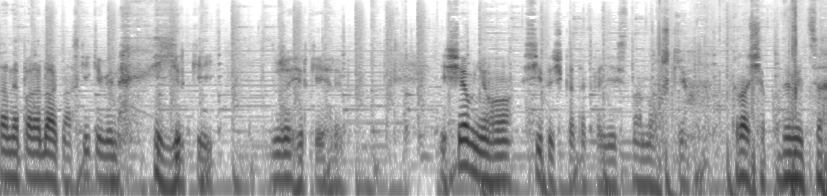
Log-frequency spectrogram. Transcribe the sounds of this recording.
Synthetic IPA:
t̪sɛnɛpeɾed̪ɑt̪ʲnɐskʲilʲkɪʋʲinɦʲirkɪj | d̪uʒɛɦʲirkɪjɦɾɪb | iʃt͡ʃɛwnʲɔɦɔsʲit̪ɔt͡ʃkɐt̪ɐkɑjɛsʲtʲnɐnɔʃkʲikɾɑʃt͡ʃɛpɔd̪ɪʋɪt͡sʲːɐ

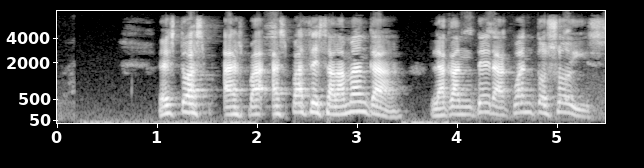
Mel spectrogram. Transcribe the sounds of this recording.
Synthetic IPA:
e̞st̪o | aspaθesalamãŋkalakant̪e̞ɾakwant̪o̞so̞js

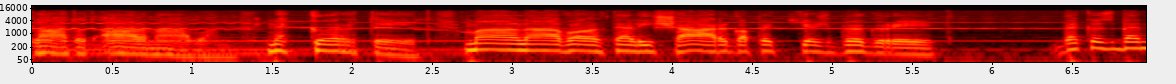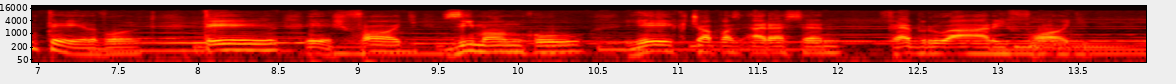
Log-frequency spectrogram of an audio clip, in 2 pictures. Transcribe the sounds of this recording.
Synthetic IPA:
laːt̪o̞t̪ːaːlma̰ːbɒ̰nːɛkkːørt̪eːt̪ | maːlnaːvɒlt̪ɛliʃaːrɡɒpøcːøʒbø̞ɡreːt̪ | d̪ɛkøzbɛnt̪eːlvo̞lt̪ːeːleːʃfɒɟzimɒŋkoːjeːkt͡ʃɒpɒzɛɾɛsɛn | fɛbruaːɾifɒɟ

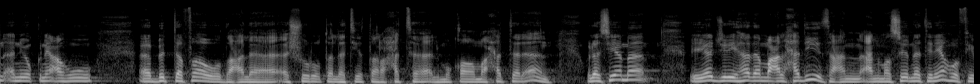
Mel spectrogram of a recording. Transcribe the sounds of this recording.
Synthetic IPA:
nʔanjʊqnɪʕahʊ | bɪt̪ːafɑːwʊðˤʕa̰laʃːʊɾuːt̪ˤʔalːat̪it̪ˤɑɾˤɑħat̪haɪ̰lmʊqaːwamaħat̪ːalʔaːn | wlaːsɪjːama | jɪd͡ʒɾiɦaːðamaʕalħad̪iːθʕanʕa̰nmɑsˤiːɾnat̪anjaːɦʊfi

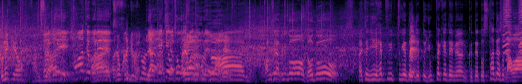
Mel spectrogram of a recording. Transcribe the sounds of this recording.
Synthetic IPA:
konik͈ejo | a̰ŋɕiaçʰʌŋantʰebonekʰjak͈ek͈eot͡ɕʰoɡaeoead͡ʑmakaŋsʰeakɯɾiɡonʌdu | haɭtʰɯniɦe̞pʰitʰuɡe̞doind͡ʑe̞t͈ojuk̚pʰe̞kʰedwe̞mjʌnkɯt͈e̞t͈osʰɯ̥tʰade̞sʰʌnawa

